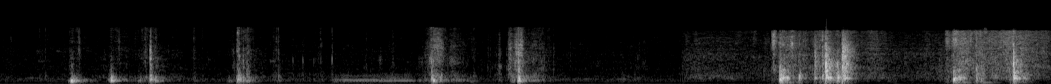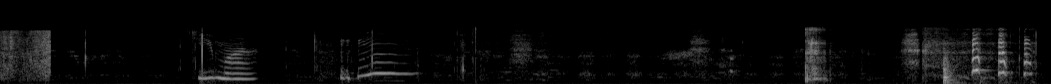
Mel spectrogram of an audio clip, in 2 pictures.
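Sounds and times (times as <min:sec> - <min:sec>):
cat scuffling in a box: 0:06.9 - 0:11.0
cat thumping on cardboard box: 0:07.7 - 0:08.7, 0:09.5 - 0:10.6.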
